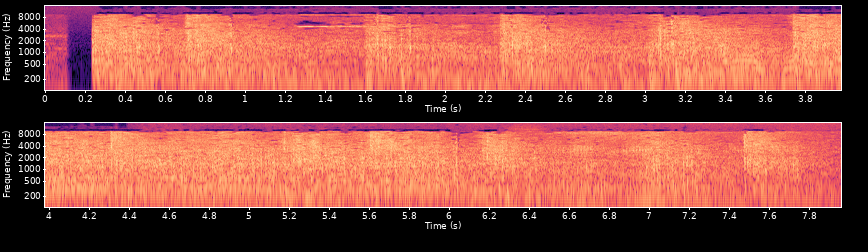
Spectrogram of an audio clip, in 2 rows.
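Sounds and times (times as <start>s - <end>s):
gunfire at a street protest: 0.0s - 7.9s
crowd shouting on a street: 2.9s - 7.9s.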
